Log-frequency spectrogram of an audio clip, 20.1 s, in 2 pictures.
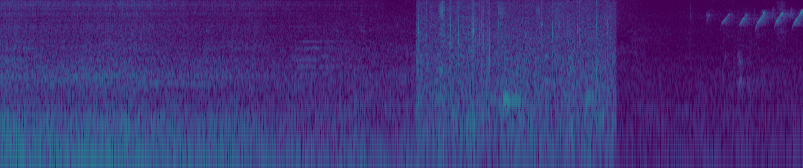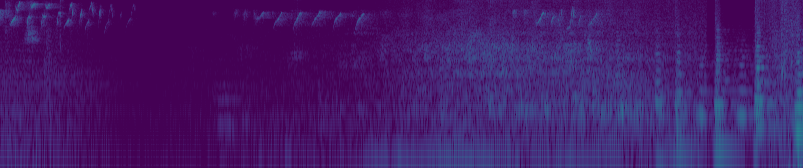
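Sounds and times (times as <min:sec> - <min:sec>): small bird chirping: 0:08.8 - 0:11.8.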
